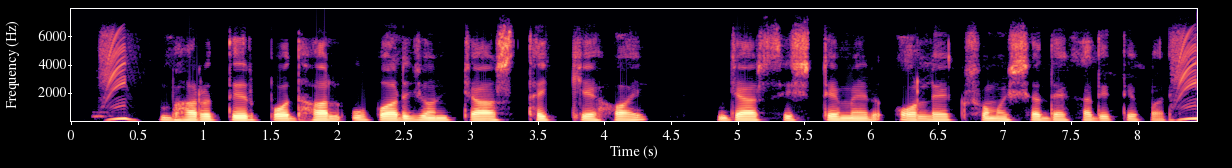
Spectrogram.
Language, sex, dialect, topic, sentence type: Bengali, male, Jharkhandi, agriculture, statement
